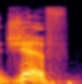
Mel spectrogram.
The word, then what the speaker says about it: GIF: look it up the guy who invented the jiff came out and said yes he said the correct pronunciation is ji f I'm just over now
